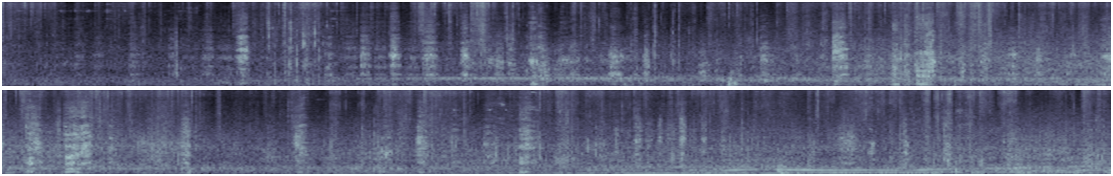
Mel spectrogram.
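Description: Dogs panting, with many sharp clicks and knocks throughout and a low wavering hum in the last few seconds.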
